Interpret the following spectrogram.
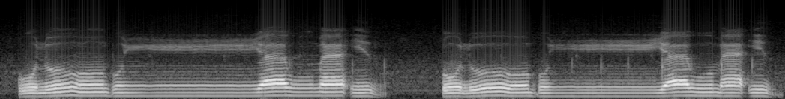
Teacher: Bunyi N pada tanwin menyatu, merger ke huruf waw dan ya. Namun sifat tanwinnya tidak hilang. Di kasus ini, sifat dari tanwin yang tidak hilang adalah sifat gunnah atau dengung. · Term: idgham naqis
